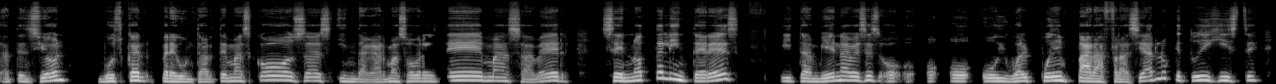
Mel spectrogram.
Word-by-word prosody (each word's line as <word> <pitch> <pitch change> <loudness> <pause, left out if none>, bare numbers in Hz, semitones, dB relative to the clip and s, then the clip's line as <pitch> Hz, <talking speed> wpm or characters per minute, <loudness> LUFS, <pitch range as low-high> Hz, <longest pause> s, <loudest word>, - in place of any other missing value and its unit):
atención, 150 +10 0 0.3
buscan 150 +7 +2
preguntarte 125 -1 0
más 160 0 -2
cosas, 180 -5 0
indagar 115 -5 -4
más 135 -1 -2
sobre 140 +1 -1
el 135 -1 -6
tema, 185 -3 +2
saber, 140 +3 -2 0.3
se 165 -2 +2
nota 195 - 0
el 265 -2 +2
interés 195 +4 +2 0.4
y 150 -1 -3
también 145 +5 +1
a 195 - +2
veces 185 0 +1
o - - -10 0.2
o - - -15
o 150 0 -9
o 145 0 -1
o 150 -1 +2
igual 150 +3 0
pueden 175 0 +4
parafrasear 145 - +1
lo 285 +2 -2
que 190 - -1
tú 175 +1 -3
dijiste 185 0 +1
160 Hz, 145 wpm, -20 LUFS, 140-185 Hz, 0.4 s, pueden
